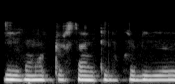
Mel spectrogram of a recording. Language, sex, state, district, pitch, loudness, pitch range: Rajasthani, female, Rajasthan, Nagaur, 210 Hz, -14 LUFS, 205-210 Hz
